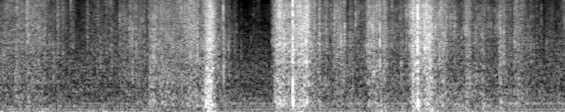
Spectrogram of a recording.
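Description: A clear plastic bag crinkling as it is handled, irregular rustling with a few sharp, louder crackles.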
